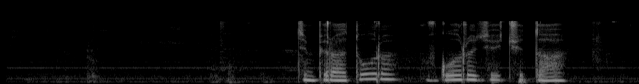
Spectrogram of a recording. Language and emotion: Russian, sad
